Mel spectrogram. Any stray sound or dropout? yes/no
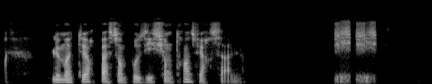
yes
